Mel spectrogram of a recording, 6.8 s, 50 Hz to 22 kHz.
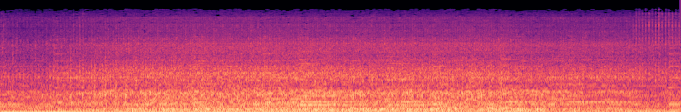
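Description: A 4x4's engine running with rumbling driving noise, a steady low drone under it. Background music fades out in the first second and comes back near the end.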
